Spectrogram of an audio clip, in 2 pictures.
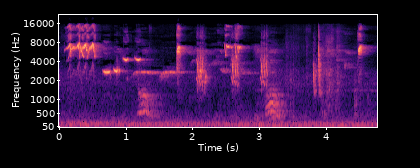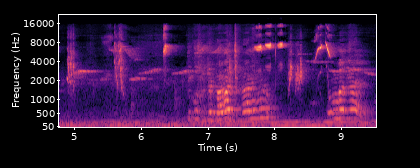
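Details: A mangrove blue flycatcher singing energetically for a songbird-training recording: varied high whistles, sharp chirps and quick trills, with a richer, lower chattering phrase near the end, over a steady low background hum.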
